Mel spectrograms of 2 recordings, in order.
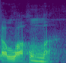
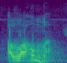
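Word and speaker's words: الله: say then we say Allah what else can we did we notice about this you want to look at it again if you start from it you pronounce the Hamza yes that's another good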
